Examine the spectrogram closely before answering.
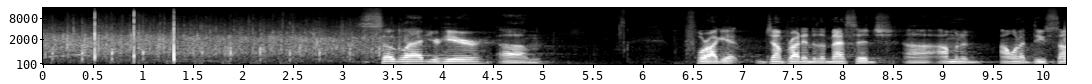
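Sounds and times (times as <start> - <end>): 
audience applause: 0.0 - 4.0
speech: 3.4 - 5.1, 6.6 - 10.2.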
